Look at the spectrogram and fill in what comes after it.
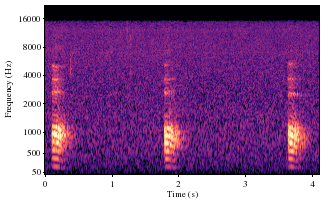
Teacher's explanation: It's a short sound and a very open and rounded sound. Make your lips rounded and lower your jaw.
